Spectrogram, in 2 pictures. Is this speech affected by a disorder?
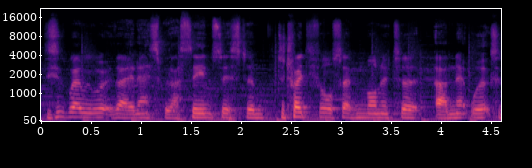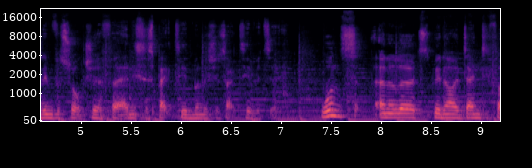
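No.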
